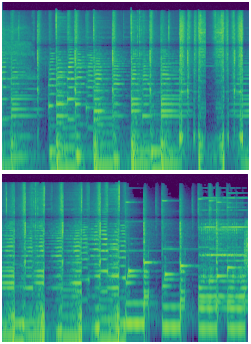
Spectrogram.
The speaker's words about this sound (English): I like the idea of the music just fading now while you list. Just list all the terrible things.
